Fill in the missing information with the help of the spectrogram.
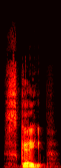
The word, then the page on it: scape: British English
